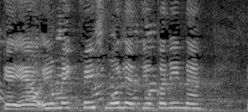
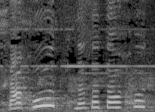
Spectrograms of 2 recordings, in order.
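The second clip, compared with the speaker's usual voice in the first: acting scared; 5 semitones higher than usual. Shown as a demonstration. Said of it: "Paano natatakot?".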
